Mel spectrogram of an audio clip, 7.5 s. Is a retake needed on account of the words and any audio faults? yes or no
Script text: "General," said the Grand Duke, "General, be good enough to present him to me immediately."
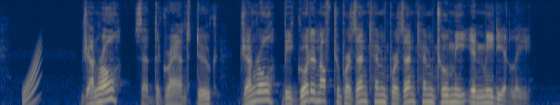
yes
